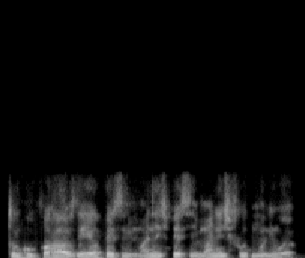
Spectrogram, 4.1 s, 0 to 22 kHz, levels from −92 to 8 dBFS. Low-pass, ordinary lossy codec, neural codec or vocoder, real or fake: 7.2 kHz; none; codec, 16 kHz, 2 kbps, FreqCodec, smaller model; fake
